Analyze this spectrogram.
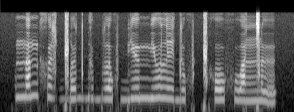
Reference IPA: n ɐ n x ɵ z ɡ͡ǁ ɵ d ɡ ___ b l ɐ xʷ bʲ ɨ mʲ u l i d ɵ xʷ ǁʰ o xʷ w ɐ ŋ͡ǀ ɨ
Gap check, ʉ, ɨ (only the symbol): ʉ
